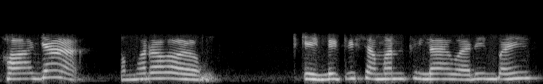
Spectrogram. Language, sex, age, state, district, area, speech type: Odia, female, 60+, Odisha, Gajapati, rural, conversation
